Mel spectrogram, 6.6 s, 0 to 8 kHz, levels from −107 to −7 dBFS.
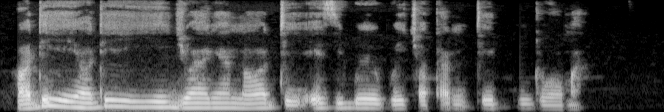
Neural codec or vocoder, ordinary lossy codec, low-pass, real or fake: none; none; none; real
